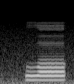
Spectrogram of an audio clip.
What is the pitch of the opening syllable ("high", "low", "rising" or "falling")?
high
